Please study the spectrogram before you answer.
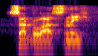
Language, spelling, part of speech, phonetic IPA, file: Russian, согласный, adjective / noun, [sɐˈɡɫasnɨj], Ru-согласный.ogg
- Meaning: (adjective) 1. ready (for); willing (to) 2. agreeable 3. harmonious, concordant 4. consonantic, consonantal; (noun) consonant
